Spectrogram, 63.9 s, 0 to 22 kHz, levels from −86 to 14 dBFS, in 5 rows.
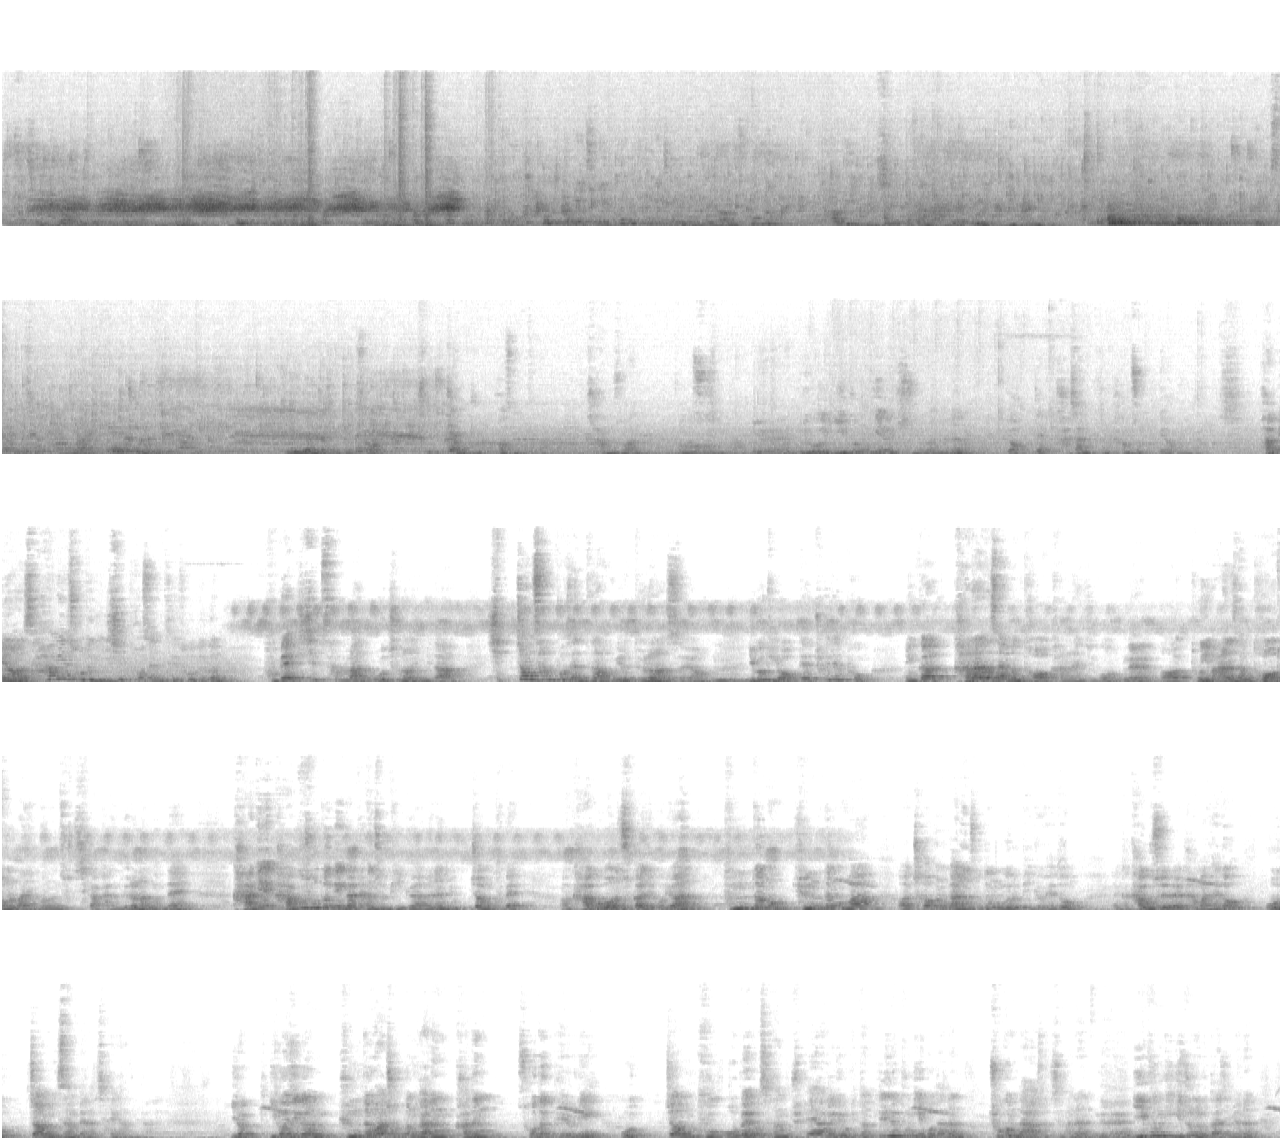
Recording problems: off-mic speech; far
room echo; noticeable; dies away in 0.4 s
animal sounds; very loud; throughout; 9 dB above the speech
chatter from many people; faint; throughout; 30 dB below the speech

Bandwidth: 15 kHz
